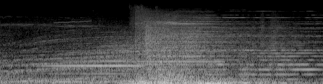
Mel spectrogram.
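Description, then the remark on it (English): A humming sci-fi engine drone suddenly surges into a loud, bright rushing whoosh, then holds as a steady roaring tone, like a spaceship blasting into hyperspace. No voices. “Tim, are we set to make the jump? Yep. The engines are primed and coordinates for the rendezvous are set.”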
